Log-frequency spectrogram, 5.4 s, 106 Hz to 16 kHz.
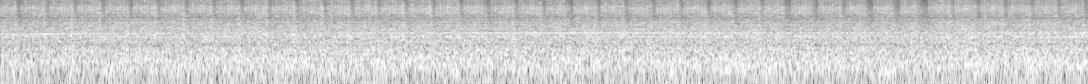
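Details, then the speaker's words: Bentley Arnage T petrol V8, first start after engine strip and reassembly following about two years parked, idling steadily with no stumble; earlier misfire appears cleared. "sounds okay I think but uh I did have a misfire so if that has been cleared"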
